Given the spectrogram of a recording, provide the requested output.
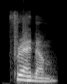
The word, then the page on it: frenum: Indian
